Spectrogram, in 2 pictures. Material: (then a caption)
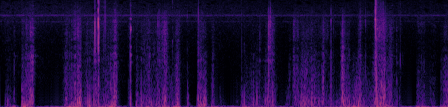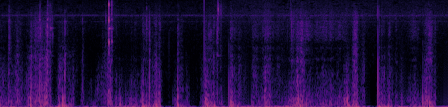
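Silicone. Thin metal dental picks scratch and poke inside the ear canals of two soft silicone ear molds on a round white binaural microphone. The result is a steady run of close, muffled, low-heavy scraping and tapping, with short scratchy bursts that stand out at a fairly constant level.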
